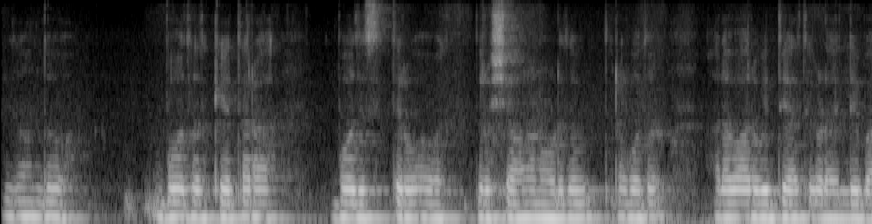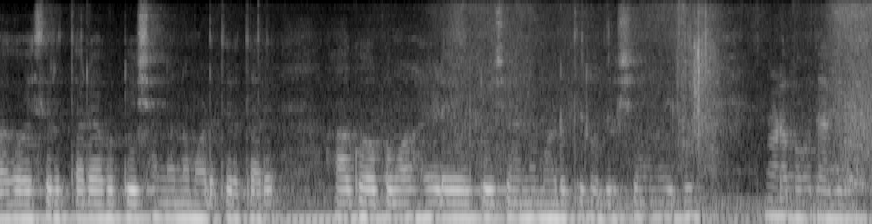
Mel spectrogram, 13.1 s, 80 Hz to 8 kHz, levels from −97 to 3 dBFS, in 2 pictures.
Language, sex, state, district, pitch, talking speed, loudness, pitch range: Kannada, female, Karnataka, Shimoga, 145 Hz, 95 wpm, -26 LUFS, 140-150 Hz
